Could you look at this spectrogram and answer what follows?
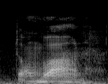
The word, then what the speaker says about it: Don Juan: I can never pronounce the J's as H's like they do in the Spanish countries. – Don Juan.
